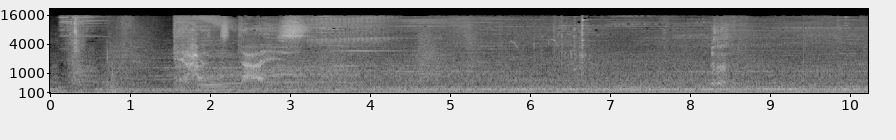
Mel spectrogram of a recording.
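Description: Footsteps tread softly on metal grating.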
